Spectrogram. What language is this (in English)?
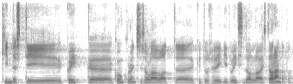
Estonian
